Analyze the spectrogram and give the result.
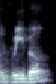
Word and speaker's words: Ribo: Both Angel Ribo, my last name is spelled R-I-B as in boy O.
